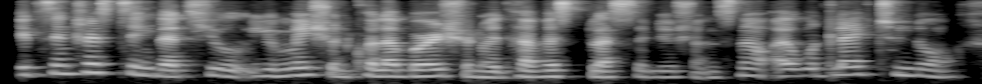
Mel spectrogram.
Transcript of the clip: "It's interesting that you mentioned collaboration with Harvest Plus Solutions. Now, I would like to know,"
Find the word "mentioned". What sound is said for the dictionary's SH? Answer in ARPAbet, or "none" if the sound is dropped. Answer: SH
